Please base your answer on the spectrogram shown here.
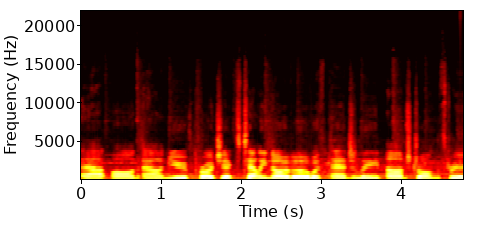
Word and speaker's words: Telenova: It's under Telenova Music, and that's Tele spelled like Telecaster for the Fender buffs out there.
